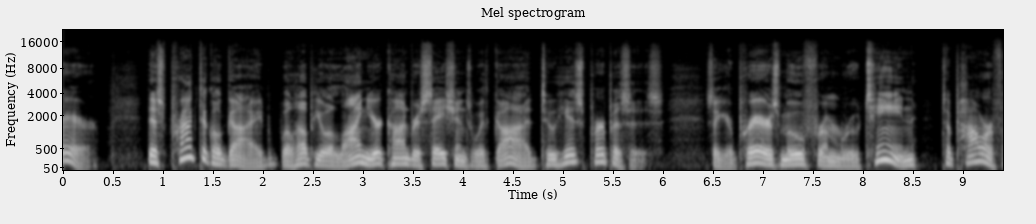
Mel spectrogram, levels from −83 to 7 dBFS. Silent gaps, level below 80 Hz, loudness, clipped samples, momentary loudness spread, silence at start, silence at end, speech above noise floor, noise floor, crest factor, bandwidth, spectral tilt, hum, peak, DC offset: none; -44 dBFS; -21 LUFS; under 0.1%; 11 LU; 0 s; 0 s; 25 dB; -46 dBFS; 18 dB; 16 kHz; -5 dB/octave; none; -2 dBFS; under 0.1%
